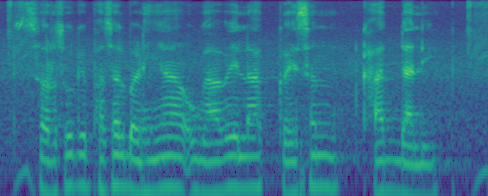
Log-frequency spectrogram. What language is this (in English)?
Bhojpuri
